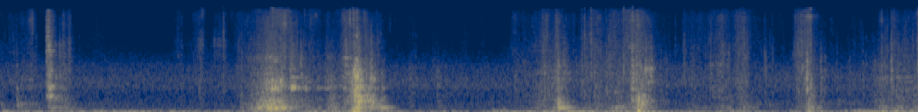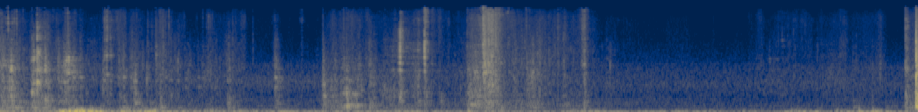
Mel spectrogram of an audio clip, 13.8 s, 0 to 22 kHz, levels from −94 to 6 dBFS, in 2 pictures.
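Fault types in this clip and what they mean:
No faults detected.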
